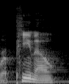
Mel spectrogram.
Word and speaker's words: Rapinoe: From Haaland, Zlatan, Messi, and Rapinoe, I pronounced it correctly this time.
